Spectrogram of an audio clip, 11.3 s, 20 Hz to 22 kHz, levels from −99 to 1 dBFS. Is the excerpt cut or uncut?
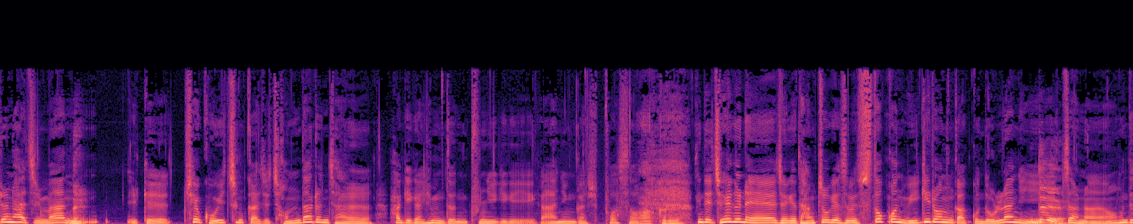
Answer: uncut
